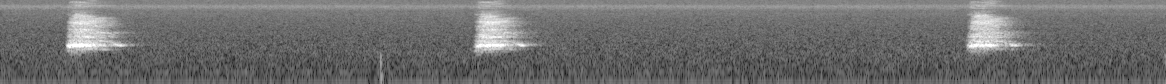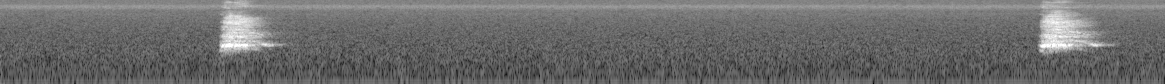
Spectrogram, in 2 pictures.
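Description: A fox gives single harsh, hoarse barks, spaced roughly three seconds apart.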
